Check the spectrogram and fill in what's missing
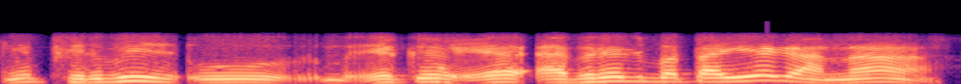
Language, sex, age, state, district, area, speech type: Hindi, male, 30-45, Bihar, Samastipur, urban, conversation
